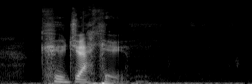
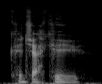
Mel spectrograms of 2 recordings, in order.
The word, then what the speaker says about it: Kujaku: here is Pilot Iroshizuku, and it's Kujaku, or Kujaku, depending on how you want to pronounce it. I think Kujaku is probably the correct pronunciation.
